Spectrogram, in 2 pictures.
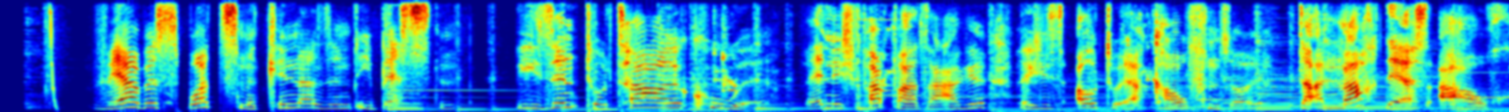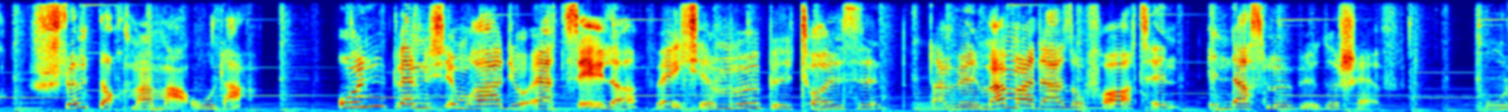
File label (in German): Werbung Kinderstimmen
